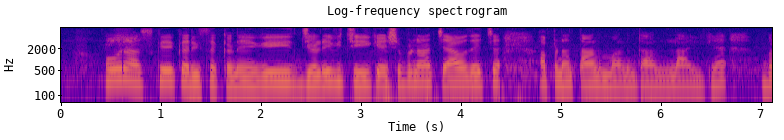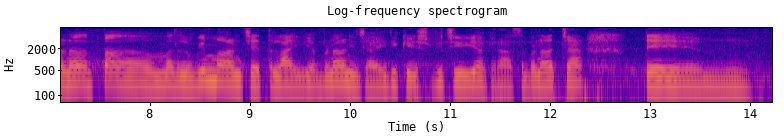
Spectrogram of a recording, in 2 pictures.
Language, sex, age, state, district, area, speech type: Dogri, female, 18-30, Jammu and Kashmir, Samba, rural, spontaneous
